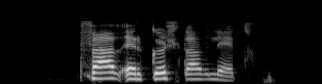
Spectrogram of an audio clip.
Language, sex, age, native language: Icelandic, female, 10, Icelandic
